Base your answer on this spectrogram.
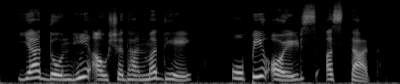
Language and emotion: Marathi, neutral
